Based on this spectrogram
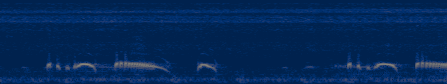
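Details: Spotted dove luring call, used to draw in wild doves: mellow cooing phrases of a few quick short notes followed by a longer, downward-curving coo, the phrase repeated twice with a faint low hum underneath.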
